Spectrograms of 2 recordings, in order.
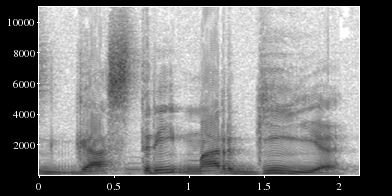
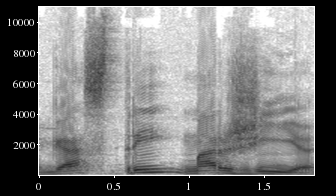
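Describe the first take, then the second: First: It is pronounced the Greek way. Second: It is pronounced the Portuguese way.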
